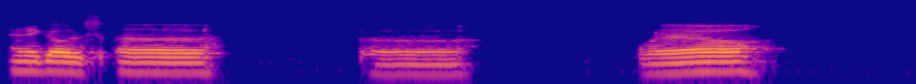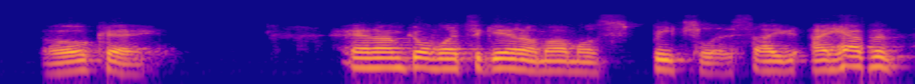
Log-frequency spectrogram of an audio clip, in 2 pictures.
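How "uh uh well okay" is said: lower, slow, long pauses between single words; lightly voiced laconic rancher, dragging it out; hint of a slow-talking cowboy giving in; slow taciturn rancher. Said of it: "he talks very slowly".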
